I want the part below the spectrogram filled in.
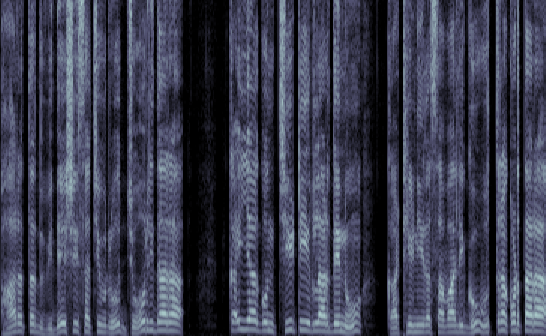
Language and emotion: Kannada, surprised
